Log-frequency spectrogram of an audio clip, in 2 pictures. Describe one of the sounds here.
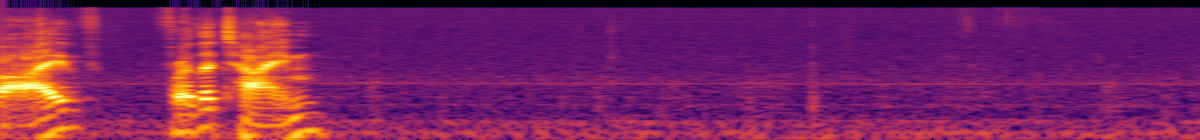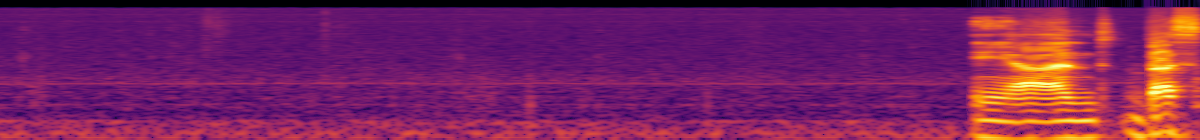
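A marker squeaks softly as it writes on paper.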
